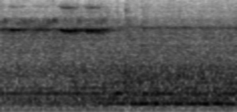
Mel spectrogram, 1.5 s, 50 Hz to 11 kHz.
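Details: Logan lathe turning a telescope declination shaft with a cut about 8 deep, producing smoke: sharp steady high-pitched squeal throughout; chatter from excessive depth of cut at the machine's limit, backed off to 6.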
